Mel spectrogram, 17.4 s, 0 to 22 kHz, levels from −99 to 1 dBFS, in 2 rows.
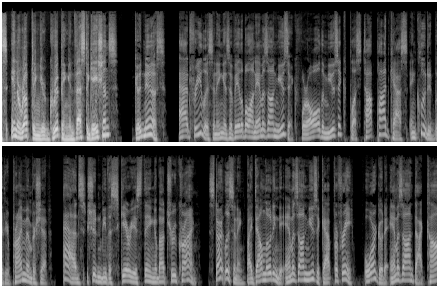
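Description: Microphone overload from 0.0 to 2.07 s gives this speech a harsh, crackling edge on the loudest syllables, with peaks about 8 dB past the converter's limit and roughly 7 percent of samples flattened, likely because the microphone's input volume was set too high. Microphone volume stepped down at 0.22, 2.07 and 3.09 s, with level and background dropping abruptly by about 2, 8 and 6 dB. The call software likely lowered the device's input gain in response to the clipping, which stops once the 8 dB step lands.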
